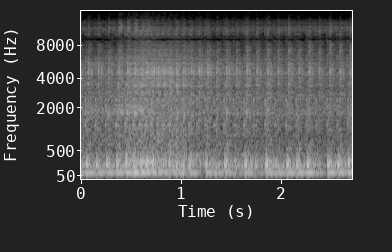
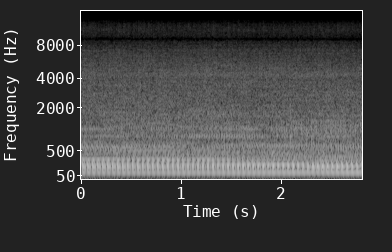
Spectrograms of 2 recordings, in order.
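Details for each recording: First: Honda Recon ATV single-cylinder with a swapped cylinder head and new piston rings to cure smoking: a light, quick ticking rides over a steady idle, a top-end tick. Owner plans to adjust the valves; not confirmed. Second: Honda Recon ATV after carb cleaning, old gas removal and cylinder head swap: steady, even single-cylinder putter with no misses, knocks or smoke, then winds down; normal healthy idle.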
